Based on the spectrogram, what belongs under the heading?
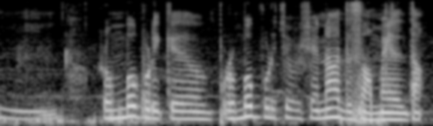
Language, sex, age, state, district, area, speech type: Tamil, female, 18-30, Tamil Nadu, Thanjavur, rural, spontaneous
